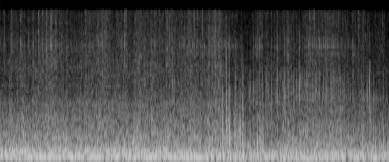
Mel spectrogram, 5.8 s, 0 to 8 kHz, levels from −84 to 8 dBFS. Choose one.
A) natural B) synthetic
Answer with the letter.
A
